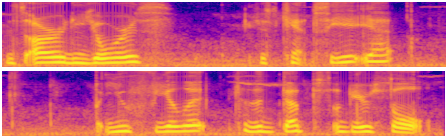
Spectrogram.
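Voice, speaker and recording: A woman giving an earnest, unscripted spiritual pep talk in short, halting phrases, often posing rhetorical questions. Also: on the high side, fairly even intonation, mellow, breathy edge. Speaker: motivational speaker, vlogger.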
